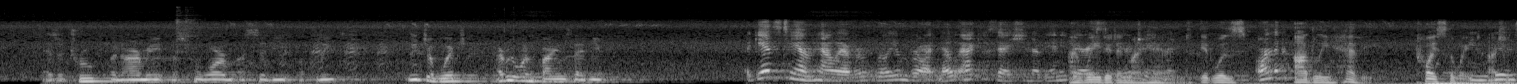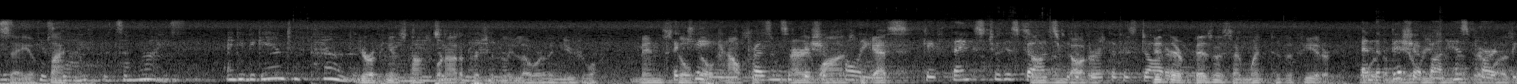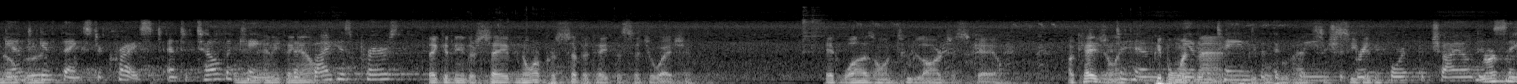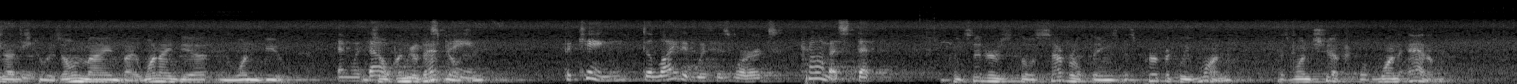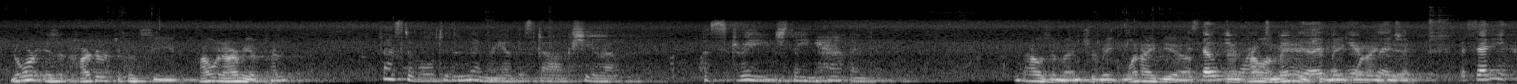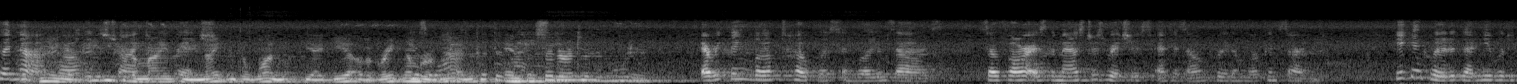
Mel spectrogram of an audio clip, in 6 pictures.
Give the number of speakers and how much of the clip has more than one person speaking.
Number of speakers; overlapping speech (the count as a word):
six, about 27%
